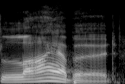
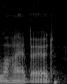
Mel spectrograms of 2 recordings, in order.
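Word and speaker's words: lyrebird: i was really young because it's spelt l-y-r-e isn't at the liar bird right so yes it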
